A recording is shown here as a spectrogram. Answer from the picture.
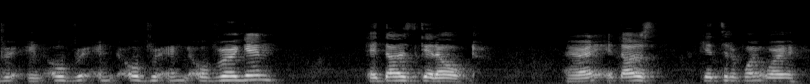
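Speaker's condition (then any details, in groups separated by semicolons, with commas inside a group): Cerebral palsy; has had surgery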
